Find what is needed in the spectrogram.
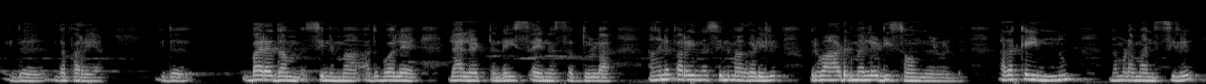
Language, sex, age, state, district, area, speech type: Malayalam, female, 45-60, Kerala, Kasaragod, rural, spontaneous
